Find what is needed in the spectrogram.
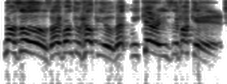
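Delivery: the brave squirrel offers help; eager squirrel voice. Acted. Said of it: "Jean-Claude is like".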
